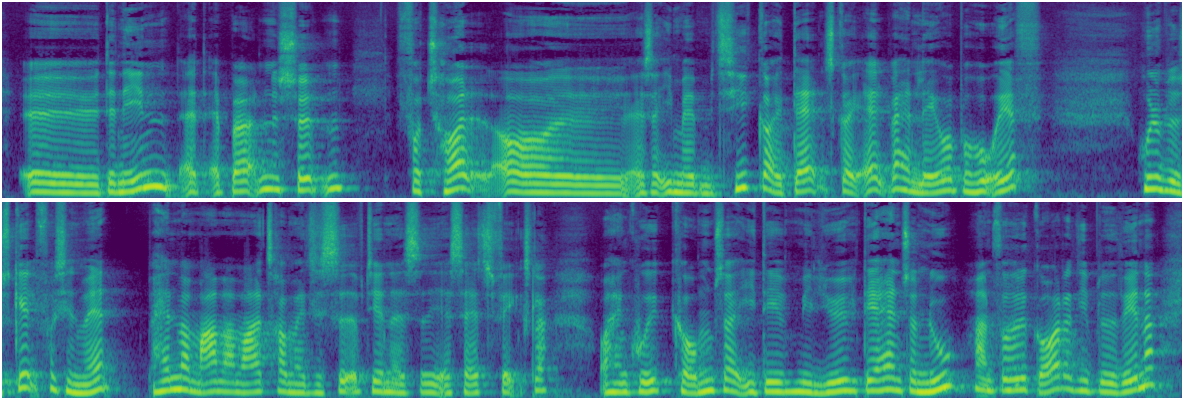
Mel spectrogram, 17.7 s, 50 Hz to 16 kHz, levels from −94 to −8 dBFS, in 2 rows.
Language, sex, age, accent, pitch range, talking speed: Danish, female, 60-79, native, 160-220 Hz, 220 wpm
